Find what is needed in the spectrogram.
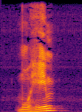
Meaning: important
- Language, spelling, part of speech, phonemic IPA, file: Arabic, مهم, adjective, /mu.himm/, Ar-مهم.ogg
